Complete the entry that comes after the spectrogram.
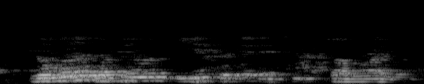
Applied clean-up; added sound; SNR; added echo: classical method WPE with log-MMSE.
